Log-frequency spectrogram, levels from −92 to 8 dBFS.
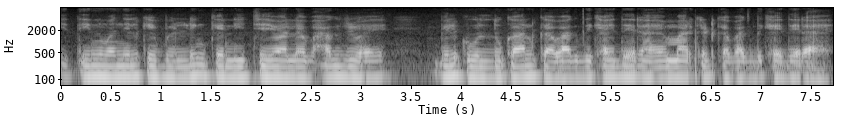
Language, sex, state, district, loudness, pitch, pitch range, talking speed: Hindi, male, Bihar, Patna, -17 LUFS, 110 Hz, 105-110 Hz, 200 wpm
